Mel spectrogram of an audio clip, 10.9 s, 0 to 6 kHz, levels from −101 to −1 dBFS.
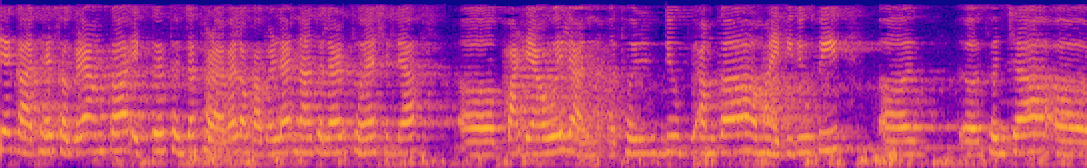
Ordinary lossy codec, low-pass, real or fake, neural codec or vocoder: AAC, 24 kbps; 5.4 kHz; real; none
